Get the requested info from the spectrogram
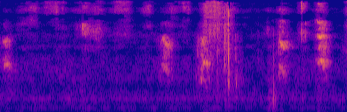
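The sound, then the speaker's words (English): A small dog gives a series of short, high-pitched yips at uneven intervals, fairly faint, with a few soft snuffly sounds between them. “What is that dog yipping now?”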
